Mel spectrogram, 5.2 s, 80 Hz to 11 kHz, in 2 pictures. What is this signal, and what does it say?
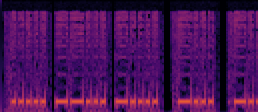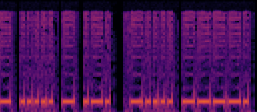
Morse code, heard as a keyed tone, about 30 wpm, 410 Hz. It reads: 576 B K5TR 69
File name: CW / 2008-ss-cw-k5tr-op-n5rz -02:00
